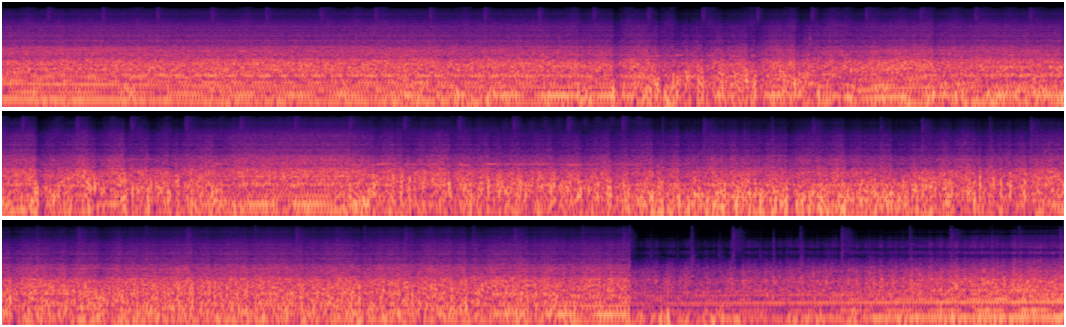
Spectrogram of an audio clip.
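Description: Boat's Mud Buddy surface-drive mud motor running hard at speed, heard close up, with a loud hiss of spray from the prop's rooster tail over a steady engine drone. About two seconds before the end, the spray hiss drops away suddenly and only the lower engine drone remains.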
